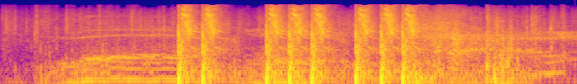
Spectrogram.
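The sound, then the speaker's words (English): Gunfire in a zombie video game: many sharp, punchy shots come in quick, uneven bursts over a steady low background hum. “So we're just kind of running around shooting zombies.”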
